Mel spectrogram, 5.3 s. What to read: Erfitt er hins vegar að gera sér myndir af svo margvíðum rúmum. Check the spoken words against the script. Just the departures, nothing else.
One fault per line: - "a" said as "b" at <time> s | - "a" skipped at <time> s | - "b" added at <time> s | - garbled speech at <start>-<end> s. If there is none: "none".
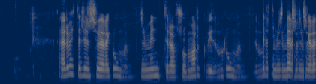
- "gera" said as "rúmum" at 1.9 s
- garbled speech at 4.2-5.3 s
